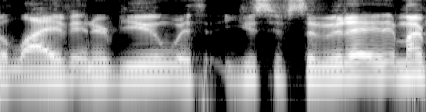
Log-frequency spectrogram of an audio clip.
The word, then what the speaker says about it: Sammouda: getting to do a live interview with Youssef Samouda. Am I pronouncing that right? Yeah, it's Sammouda, but it's Sammouda.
